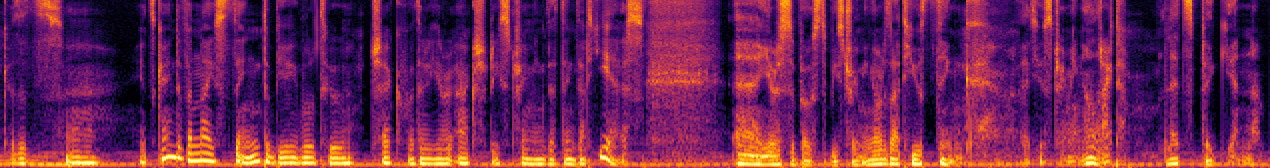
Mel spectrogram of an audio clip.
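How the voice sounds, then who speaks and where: The voice is quiet and the pace moderate. There is noticeable background noise. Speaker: gaming streamer. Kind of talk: live gameplay stream commentary. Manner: quiet, muttering; hesitant, many fillers.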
